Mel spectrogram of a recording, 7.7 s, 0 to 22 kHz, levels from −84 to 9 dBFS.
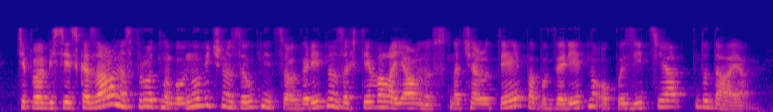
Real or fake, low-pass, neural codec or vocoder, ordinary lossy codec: real; none; none; none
